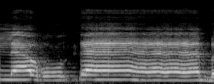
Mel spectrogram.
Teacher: اس لام کو ہم نے ڈائریکٹ را کے ساتھ ملانا ہے، الف خاموش ہو جائے گا ، سائلنٹ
